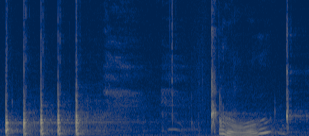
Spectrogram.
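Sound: knocking on a door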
